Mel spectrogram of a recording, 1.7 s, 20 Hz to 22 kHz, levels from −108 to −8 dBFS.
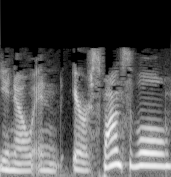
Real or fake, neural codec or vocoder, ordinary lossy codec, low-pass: real; none; MP3, 32 kbps; 7.2 kHz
